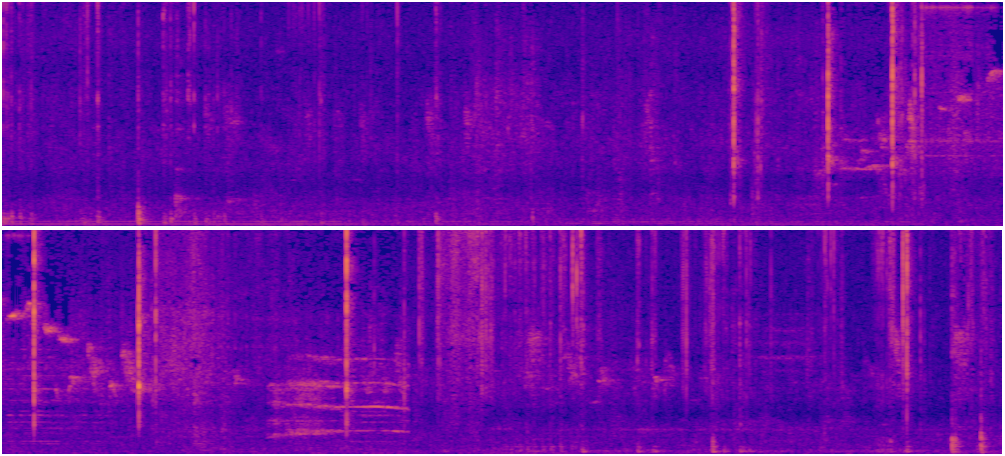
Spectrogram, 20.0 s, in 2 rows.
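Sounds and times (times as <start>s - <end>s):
small birds chirping: 0.0s - 20.0s
rooster crowing: 12.6s - 14.1s.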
